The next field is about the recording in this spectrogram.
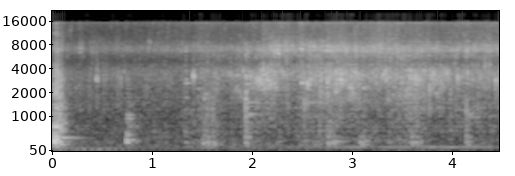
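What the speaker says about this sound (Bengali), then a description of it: "এবার আলুটাকে ভালোভাবে ভেজে নেব।" Potato pieces fry in oil with salt and turmeric, giving a steady close sizzle broken by sharp clicks of stirring against the pan.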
